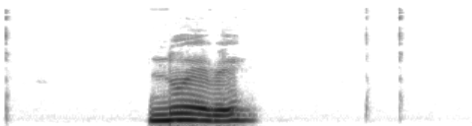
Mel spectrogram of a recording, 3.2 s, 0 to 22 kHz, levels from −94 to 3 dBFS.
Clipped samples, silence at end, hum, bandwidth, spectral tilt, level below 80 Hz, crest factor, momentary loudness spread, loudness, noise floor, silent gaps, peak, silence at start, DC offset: under 0.1%; 1.45 s; none; 12.5 kHz; -10 dB/octave; -58 dBFS; 14 dB; 10 LU; -11 LUFS; -83 dBFS; none; -2 dBFS; 1 s; under 0.1%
